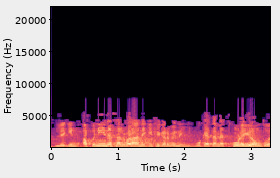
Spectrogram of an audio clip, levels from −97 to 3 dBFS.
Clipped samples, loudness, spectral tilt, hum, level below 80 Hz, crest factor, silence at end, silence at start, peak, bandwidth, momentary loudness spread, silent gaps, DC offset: 0.3%; -10 LUFS; -7.5 dB/octave; none; -26 dBFS; 10 dB; 0 s; 0 s; 0 dBFS; 8 kHz; 7 LU; none; under 0.1%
